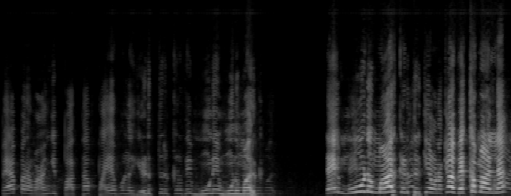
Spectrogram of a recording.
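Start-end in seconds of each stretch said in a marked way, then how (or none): 4.1-6.3 louder mock scolding, higher; scolding teacher. Teacher scolding the boy over his marks, mock stern. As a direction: tell the boy off for three marks.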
